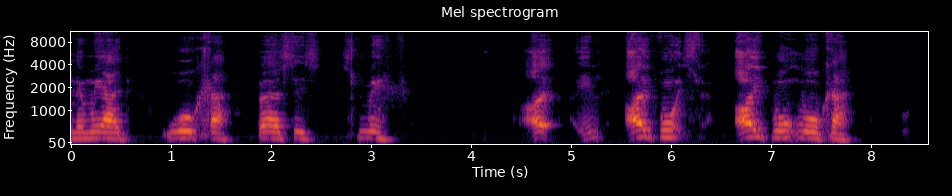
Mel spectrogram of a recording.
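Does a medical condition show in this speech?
Yes: cerebral palsy.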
